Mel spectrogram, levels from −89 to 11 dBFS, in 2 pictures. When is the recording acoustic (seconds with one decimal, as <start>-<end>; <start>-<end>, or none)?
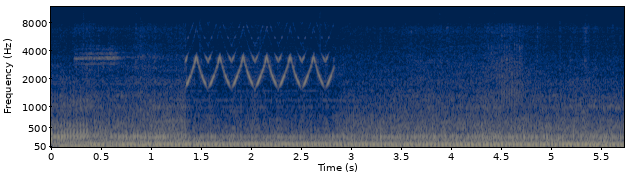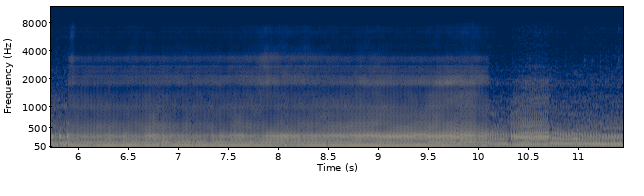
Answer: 0.0-5.9; 10.1-11.5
